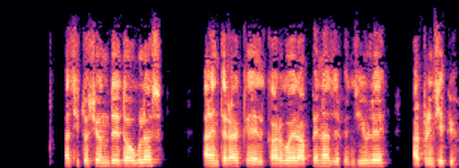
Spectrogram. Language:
Spanish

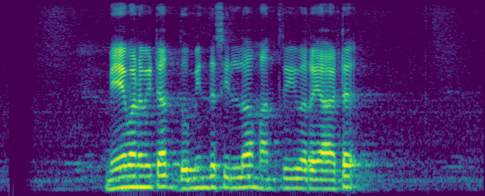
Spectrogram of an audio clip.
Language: Sinhala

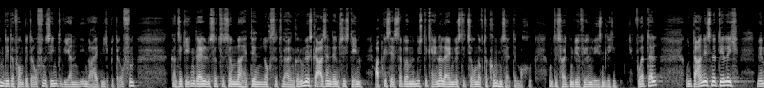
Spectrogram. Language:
German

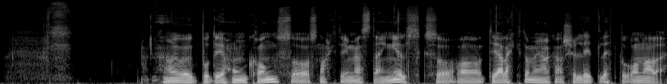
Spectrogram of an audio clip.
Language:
Norwegian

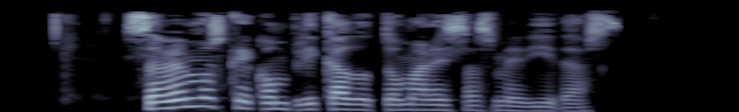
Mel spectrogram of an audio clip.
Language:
Galician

